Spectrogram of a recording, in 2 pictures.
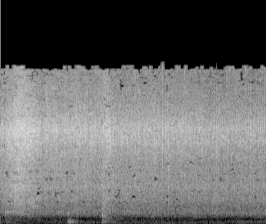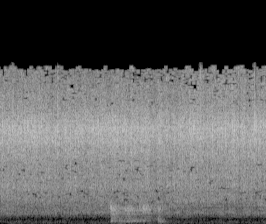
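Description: Chicken and vegetable filling sizzling steadily in a steel frying pan while a metal spoon stirs through it, scraping the pan a few times.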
